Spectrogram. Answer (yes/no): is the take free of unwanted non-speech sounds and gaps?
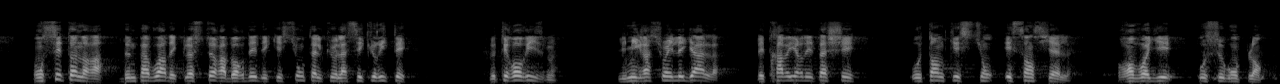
yes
